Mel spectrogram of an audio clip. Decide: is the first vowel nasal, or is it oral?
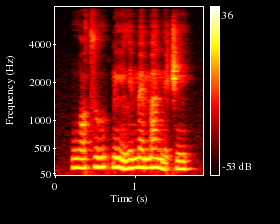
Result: oral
